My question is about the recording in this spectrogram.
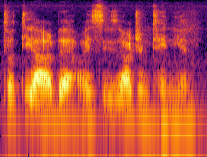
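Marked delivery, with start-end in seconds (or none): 0.0-0.8 Tortilla Albert in a light French accent, Albert as al-BEHR; touch of French accent on the name. Shown as a demonstration. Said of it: "he, uh, said in a French accent".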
